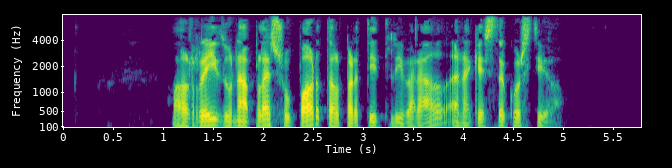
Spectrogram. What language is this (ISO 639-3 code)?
cat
